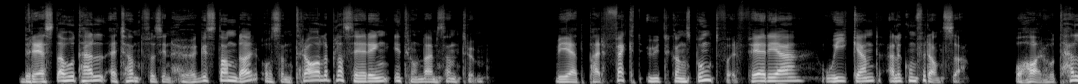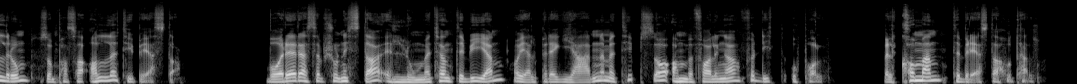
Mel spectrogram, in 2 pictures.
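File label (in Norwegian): no informativ, Norwegian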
